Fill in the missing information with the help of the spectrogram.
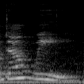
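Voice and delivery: plain reading voice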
